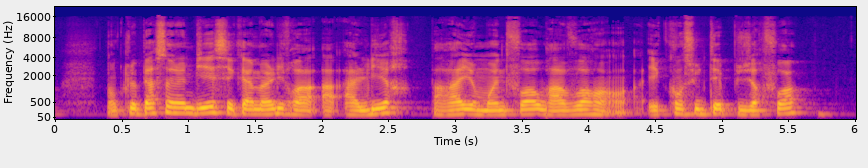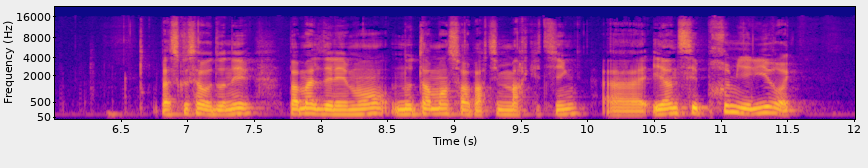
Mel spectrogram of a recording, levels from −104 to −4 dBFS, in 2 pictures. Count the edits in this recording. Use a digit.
2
